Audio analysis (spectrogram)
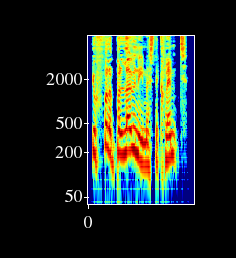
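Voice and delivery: put-on boy angrily dismissing the android; defiant. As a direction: throw the word baloney at him.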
